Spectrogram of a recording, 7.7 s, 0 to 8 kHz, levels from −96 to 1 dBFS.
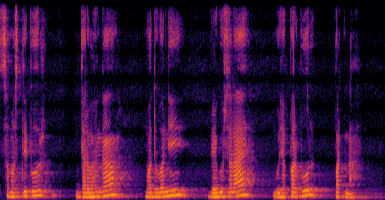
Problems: background sounds at intervals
